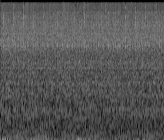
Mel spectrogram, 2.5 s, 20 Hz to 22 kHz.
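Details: Jeep Wrangler idling with P0304 cylinder 4 misfire; coils and injector already swapped but the miss stays on cylinder 4. Dealer blamed the engine computer, yet oscilloscope shows injector pulses present. Regular stumble and dropped beat in the low idle rumble.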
